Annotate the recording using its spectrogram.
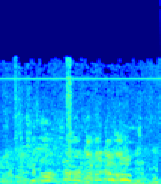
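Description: Voices calling out across an open field, with general crowd chatter behind them.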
